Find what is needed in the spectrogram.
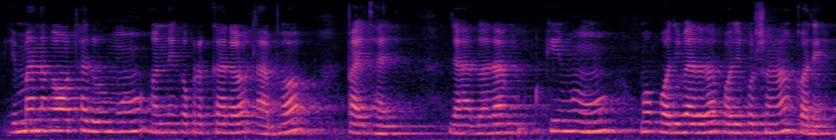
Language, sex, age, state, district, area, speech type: Odia, female, 45-60, Odisha, Khordha, rural, spontaneous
